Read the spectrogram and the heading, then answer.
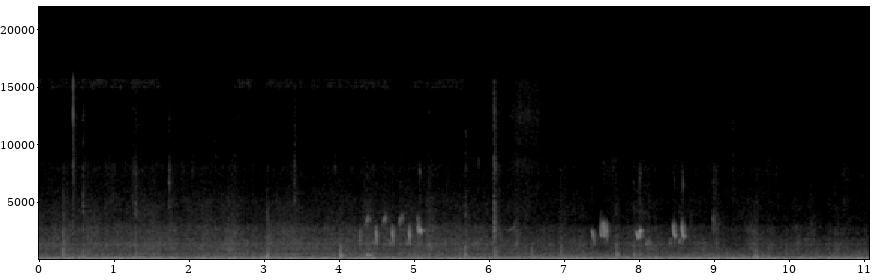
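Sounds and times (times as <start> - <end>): low background rumble: 0.0 - 11.0
songbird chirping: 3.4 - 9.6.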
